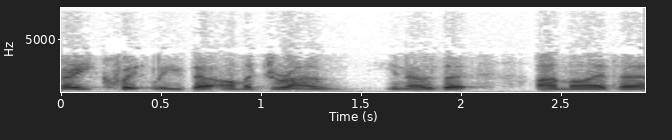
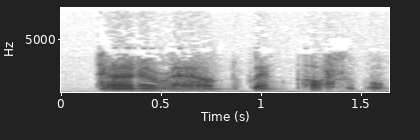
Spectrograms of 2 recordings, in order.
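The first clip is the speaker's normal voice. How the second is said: smug, self-satisfied sat-nav voice, low and soft; 8 semitones lower, 5 dB quieter than usual. Describing missing a turn in traffic, the speaker imitates a mock-smug sat-nav voice. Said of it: "a smug voice pops up and says".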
